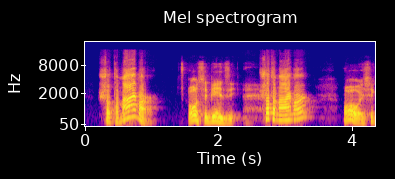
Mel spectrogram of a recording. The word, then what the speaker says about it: Schottenheimer: On a été chercher, bon, je vais faire attention avec ma prononciation, Brian Schottenheimer. Oh, c'est bien dit. Schottenheimer.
